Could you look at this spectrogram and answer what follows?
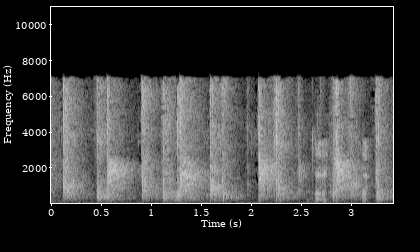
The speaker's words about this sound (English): Show him how much you miss not having him in the studio. Come on, folks. Show him with a great big round of applause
